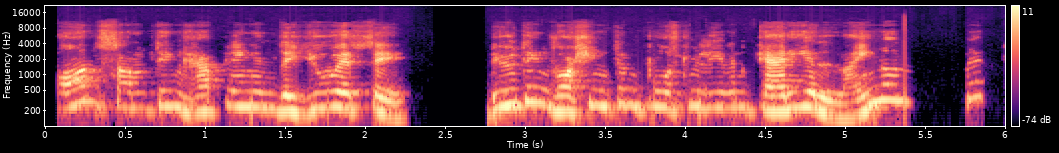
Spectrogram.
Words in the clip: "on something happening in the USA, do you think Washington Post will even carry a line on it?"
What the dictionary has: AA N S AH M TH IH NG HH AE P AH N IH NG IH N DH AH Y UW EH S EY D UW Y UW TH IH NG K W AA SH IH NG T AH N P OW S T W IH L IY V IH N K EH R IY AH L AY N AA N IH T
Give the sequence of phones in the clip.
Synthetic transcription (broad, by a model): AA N S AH M T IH NG HH AE P AH N IH NG IH N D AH Y UW EH S EY D UW Y UW T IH NG K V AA SH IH NG T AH N P OW S T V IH L IY V IH N K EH R IY AH L AY N AA N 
